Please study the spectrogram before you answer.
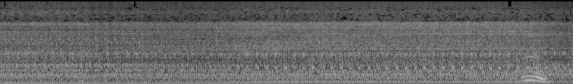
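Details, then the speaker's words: Ford Focus MK1 1.4/1.6 petrol, cold, first start after replacing the fuel injection rail with a second-hand one over rich fuel trims: engine fires and holds a steady, even idle under hiss, no misfire or ticking; injectors not leaking, normal idle. "okay so the injector's all good they're not leaking it's running we're going to let warm and then we're going to take it on a drive to the petrol"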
